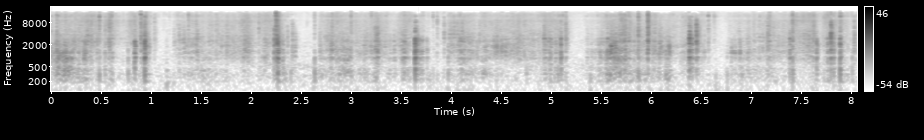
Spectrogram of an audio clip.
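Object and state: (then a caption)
Frozen foam sponge pieces being crushed. A mound of small, colorful, porous frozen foam sponge pieces on a wooden table is pressed down, squeezed and crushed with both hands and fingers. It makes a dense, bright crinkling and crackling, with sharp crunchy snaps standing out over a continuous rustle.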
